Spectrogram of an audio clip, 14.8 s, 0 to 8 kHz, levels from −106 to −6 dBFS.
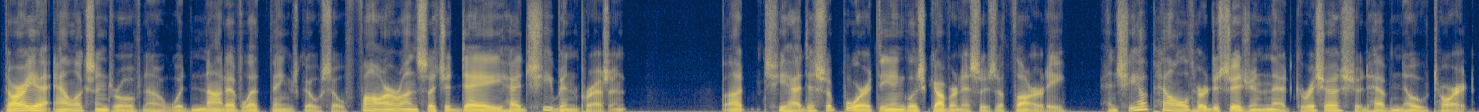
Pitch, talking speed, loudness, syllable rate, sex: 100 Hz, 155 wpm, -21 LUFS, 4.2 syllables/s, male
